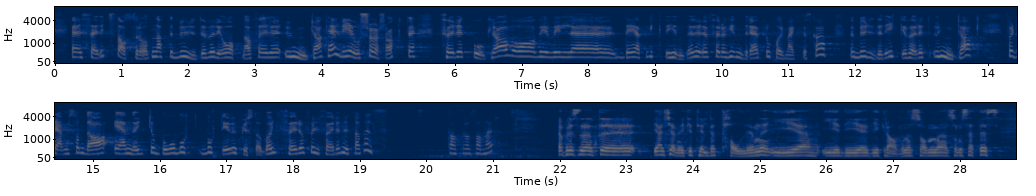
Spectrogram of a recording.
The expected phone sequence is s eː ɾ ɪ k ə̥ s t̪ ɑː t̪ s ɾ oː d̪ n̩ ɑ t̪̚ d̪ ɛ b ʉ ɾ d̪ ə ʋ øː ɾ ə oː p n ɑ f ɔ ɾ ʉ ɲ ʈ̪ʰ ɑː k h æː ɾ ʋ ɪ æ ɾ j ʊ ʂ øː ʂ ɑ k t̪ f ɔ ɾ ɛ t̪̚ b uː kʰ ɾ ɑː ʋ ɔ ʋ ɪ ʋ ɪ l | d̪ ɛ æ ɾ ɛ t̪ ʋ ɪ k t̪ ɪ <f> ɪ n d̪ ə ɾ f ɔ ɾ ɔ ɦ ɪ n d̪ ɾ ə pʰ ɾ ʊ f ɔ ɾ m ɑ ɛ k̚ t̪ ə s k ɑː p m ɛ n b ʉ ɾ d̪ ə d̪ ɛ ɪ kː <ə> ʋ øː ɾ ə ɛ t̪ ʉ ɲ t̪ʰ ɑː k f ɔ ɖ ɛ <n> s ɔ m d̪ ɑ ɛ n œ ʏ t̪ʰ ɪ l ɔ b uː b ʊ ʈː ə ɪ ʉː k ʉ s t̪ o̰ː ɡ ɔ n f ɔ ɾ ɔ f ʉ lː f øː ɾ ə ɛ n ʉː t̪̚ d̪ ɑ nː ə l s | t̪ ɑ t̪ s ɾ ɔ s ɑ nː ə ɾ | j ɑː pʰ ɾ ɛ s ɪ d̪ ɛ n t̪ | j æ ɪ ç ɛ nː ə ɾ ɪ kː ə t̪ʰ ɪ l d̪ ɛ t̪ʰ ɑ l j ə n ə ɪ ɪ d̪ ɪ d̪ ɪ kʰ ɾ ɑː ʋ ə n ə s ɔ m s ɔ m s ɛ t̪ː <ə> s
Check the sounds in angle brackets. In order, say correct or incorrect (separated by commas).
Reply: incorrect, correct, incorrect, correct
